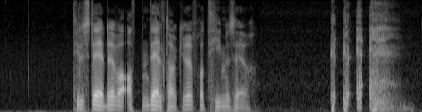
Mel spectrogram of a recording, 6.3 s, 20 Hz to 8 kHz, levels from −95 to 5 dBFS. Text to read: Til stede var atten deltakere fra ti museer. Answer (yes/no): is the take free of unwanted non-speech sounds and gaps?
no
